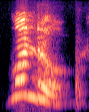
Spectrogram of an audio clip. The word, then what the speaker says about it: Monro: Pronounce it. Wait. Foramen of Monro. Monroe.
